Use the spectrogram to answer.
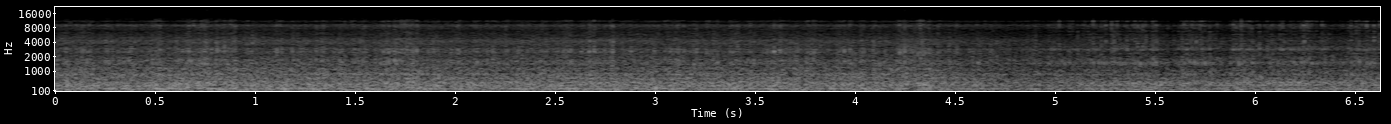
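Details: Bachmann Dash 9 model locomotive on stationary rollers, before the repair: the rear motor block, which had been stopping, gives a steady coarse growl with an uneven buzz, louder than the front block. Gear growl; the later fix was reseating the motors' contact strips.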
